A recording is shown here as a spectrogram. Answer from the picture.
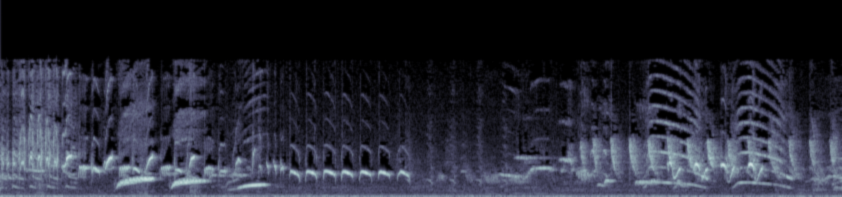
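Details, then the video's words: Tieu mi bird singing solo in bursts: chattering high trills and looping whistles, a short pause, then a fresh phrase of fast high notes and falling slurs. "Tieu mi de ban choi solo"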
